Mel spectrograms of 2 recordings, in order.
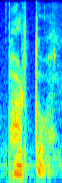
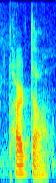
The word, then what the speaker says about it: bardo: But you're pronouncing it? Parto. Pardo.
